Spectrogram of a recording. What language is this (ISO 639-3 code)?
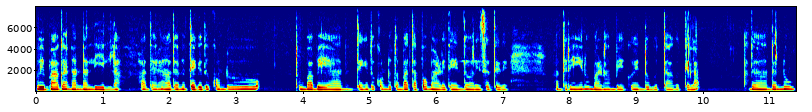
kan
